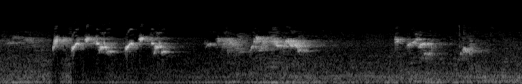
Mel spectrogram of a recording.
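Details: Red-whiskered bulbul singing a chick-teaching song in 'double' style: quick chirpy warbled phrases in clusters, each about a second long, separated by short pauses over low background hum.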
